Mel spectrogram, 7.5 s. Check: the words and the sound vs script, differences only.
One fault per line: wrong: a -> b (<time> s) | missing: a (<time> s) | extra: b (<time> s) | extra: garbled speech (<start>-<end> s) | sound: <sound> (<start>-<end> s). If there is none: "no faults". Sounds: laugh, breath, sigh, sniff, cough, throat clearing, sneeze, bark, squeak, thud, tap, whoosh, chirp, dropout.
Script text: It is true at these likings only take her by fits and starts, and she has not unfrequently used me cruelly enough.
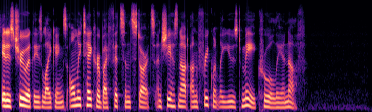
no faults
